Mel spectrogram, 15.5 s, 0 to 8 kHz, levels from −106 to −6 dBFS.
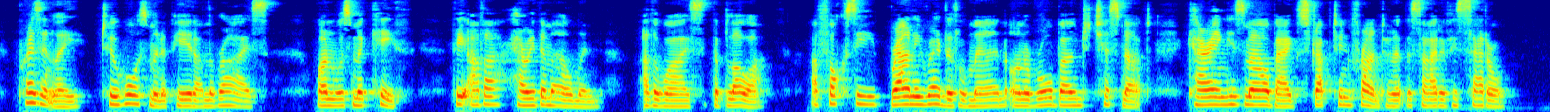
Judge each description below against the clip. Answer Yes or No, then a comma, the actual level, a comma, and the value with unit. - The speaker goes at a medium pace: Yes, average, 165 wpm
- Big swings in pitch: No, average, 3.6 semitones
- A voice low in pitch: No, medium, 180 Hz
